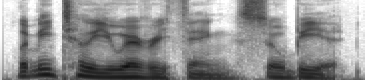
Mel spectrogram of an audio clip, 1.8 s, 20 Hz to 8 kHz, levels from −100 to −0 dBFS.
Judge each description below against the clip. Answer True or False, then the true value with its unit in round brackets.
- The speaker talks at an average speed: False (260 wpm)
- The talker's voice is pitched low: True (100 Hz)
